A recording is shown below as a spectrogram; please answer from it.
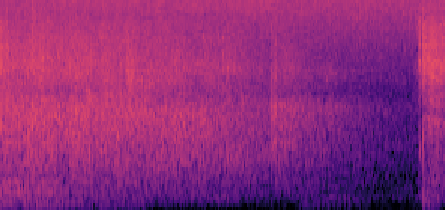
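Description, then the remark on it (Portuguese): A church audience applauding the Lord: a dense, steady wash of clapping that gradually softens, then swells briefly again right at the end. No one speaks over it. “Aplauda ao Senhor, glorifique o nome dele.”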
